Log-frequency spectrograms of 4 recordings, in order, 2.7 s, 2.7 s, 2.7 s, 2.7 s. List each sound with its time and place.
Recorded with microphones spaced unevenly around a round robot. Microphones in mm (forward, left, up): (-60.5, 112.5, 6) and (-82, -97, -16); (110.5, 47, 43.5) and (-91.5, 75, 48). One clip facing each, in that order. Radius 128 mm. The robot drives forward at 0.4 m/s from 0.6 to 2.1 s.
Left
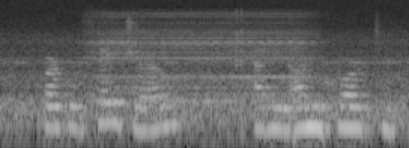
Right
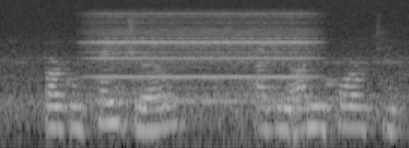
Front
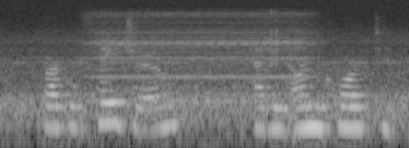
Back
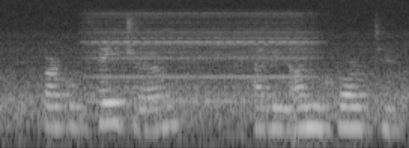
0.3 s a woman speaking: 65° left, 6.5 m; by 2.6 s 70° left, 6 m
